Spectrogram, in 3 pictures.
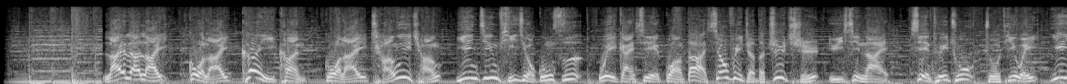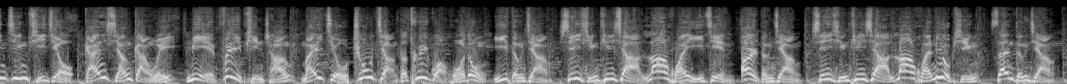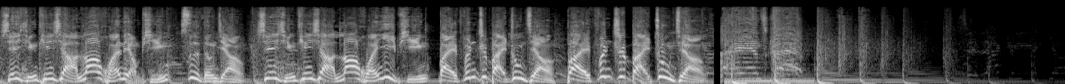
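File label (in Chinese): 男79 【促销】啤酒; 燕京; 实惠大气; 燕京啤酒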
